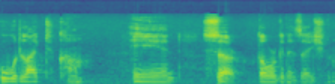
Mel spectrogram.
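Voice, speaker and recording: A man is speaking. His pace is fairly slow. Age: 60s. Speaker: community organization leader, election candidate. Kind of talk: radio interview. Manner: halting.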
